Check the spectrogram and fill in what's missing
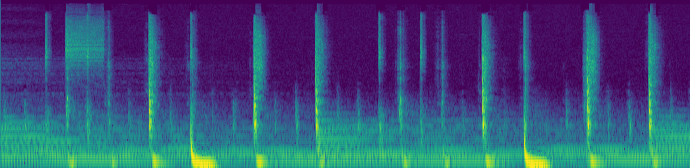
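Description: Drum beat of kicks, snares and hi-hat ticks with a plugin-made sound underneath whose gliding pitch swoops down in deep slides between hits, punchy and close with no voices.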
